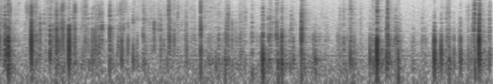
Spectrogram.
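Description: A small blue plastic toy figure is tapped and scratched quickly with long nails and fingertips. The result is a rapid, uneven run of sharp, dry plastic clicks and scratchy crinkling, bright and clicky with no ring after each hit.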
